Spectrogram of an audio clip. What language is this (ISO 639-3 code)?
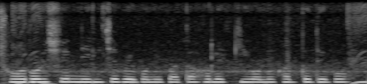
ben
